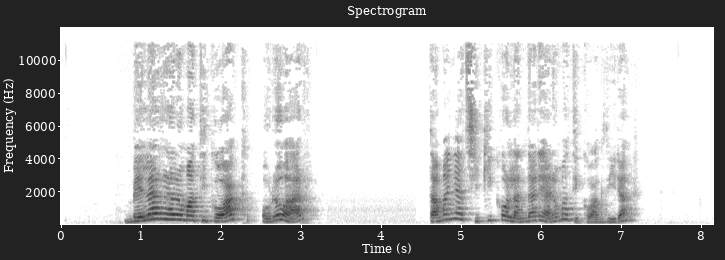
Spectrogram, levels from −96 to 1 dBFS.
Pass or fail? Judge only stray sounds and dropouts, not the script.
pass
